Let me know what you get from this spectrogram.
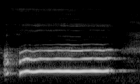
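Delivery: high loud mock yell, no words. Cousin in the back yells out, loud mock yell. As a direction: belt out a wild cry.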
